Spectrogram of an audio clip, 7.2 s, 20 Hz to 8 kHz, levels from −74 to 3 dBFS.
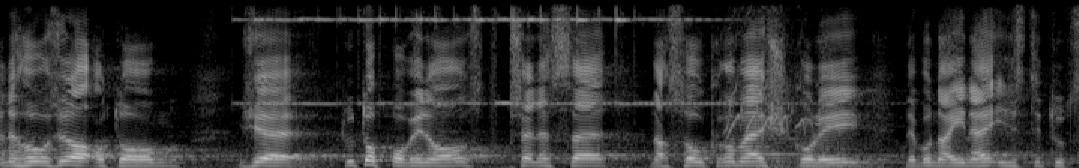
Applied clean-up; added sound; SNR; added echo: none; Bell + Bird; 15 dB; none.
